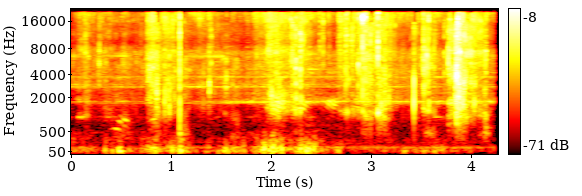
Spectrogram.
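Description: Crisp crunching bites and chewing of fresh, raw yardlong beans picked from a home vegetable garden, close and fairly quiet, with a murmured voice and light rustling around it.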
